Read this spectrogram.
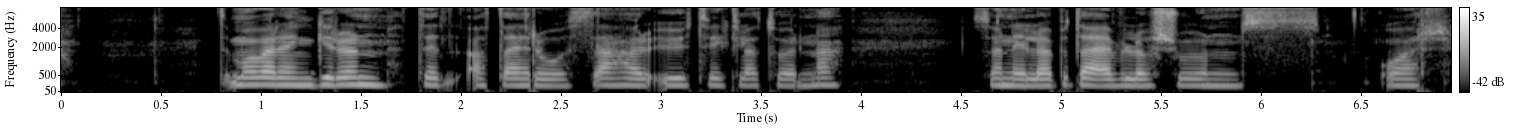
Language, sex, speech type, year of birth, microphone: Norwegian, female, spontaneous, 1989, Sennheiser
